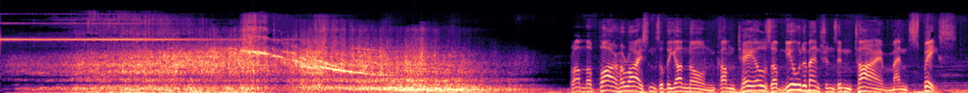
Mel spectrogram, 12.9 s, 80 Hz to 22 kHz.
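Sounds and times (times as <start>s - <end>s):
falling whine: 0.0s - 12.9s
rocket launch blastoff roar: 1.4s - 7.3s
speech: 7.7s - 12.9s.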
